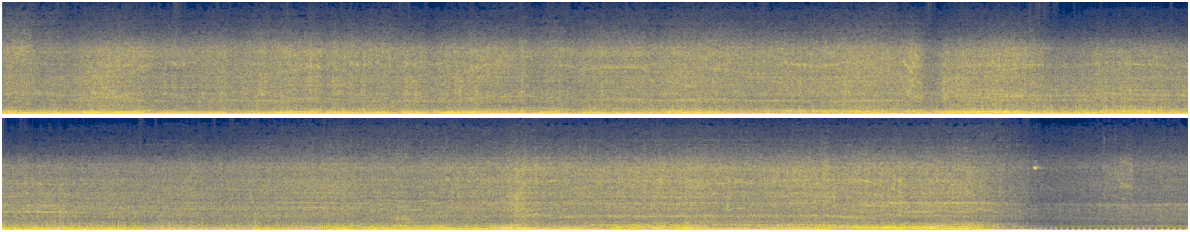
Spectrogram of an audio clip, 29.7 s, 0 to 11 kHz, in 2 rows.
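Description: CFMOTO CForce 450 S quad's single-cylinder engine running under way, its pitch shifting up and down with the throttle. Near the end the engine note drops sharply as the throttle is closed, then picks up again.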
